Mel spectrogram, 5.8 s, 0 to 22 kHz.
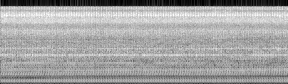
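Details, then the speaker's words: Briggs & Stratton 10 hp single-cylinder generator engine after blown head gasket repair, head bolts torqued to 165 in-lb, choke held open by finger: runs steadily at fast speed with even beat, no misses or knocks; normal running. "all right time to test this baby out I'm going to have to hold the choke open with my finger because I don't have that plate on"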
